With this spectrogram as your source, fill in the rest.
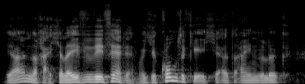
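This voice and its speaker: Guy interviewer, lowish voice, casual chatty questions, gently probing. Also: expressive, quick pace. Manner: gently probing, short acknowledgements.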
